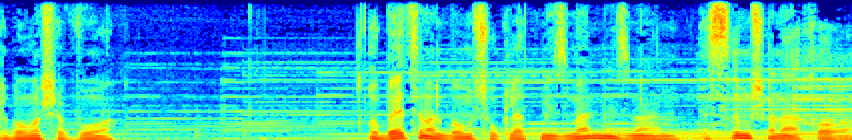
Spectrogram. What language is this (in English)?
Hebrew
